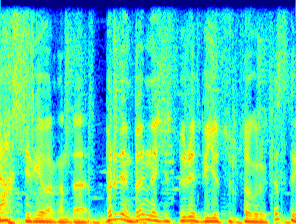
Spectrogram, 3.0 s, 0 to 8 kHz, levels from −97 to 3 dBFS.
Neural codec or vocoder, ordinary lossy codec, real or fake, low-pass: none; none; real; none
